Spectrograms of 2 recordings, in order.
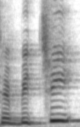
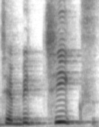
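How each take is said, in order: First: The final word is clipped and run together. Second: The final word ends fully with its final sound. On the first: This is how the Anglo-Indian teachers said it. "చెబ్బిచ్చి అంటారు" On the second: This is how local speakers say it. "చెబ్బి చీక్స్ అంటారు మన వాళ్ళు"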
